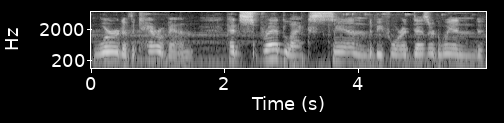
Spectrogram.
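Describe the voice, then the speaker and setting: A woman narrating a storybook as a dramatic reading, measured and expressive. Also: sits low, lo-fi sound, faint music behind.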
